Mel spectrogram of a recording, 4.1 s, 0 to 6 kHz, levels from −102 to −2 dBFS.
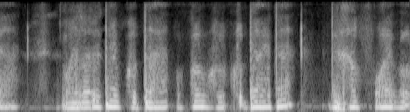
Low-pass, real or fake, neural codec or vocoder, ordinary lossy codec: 5.4 kHz; fake; codec, 16 kHz, 2 kbps, FreqCodec, smaller model; AAC, 48 kbps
